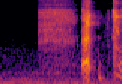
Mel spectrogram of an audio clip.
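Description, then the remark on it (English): A single loud sneeze: a half-second hissing intake of breath, then a sharp explosive burst and a quick second snort. No one speaks. “Bless you.”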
